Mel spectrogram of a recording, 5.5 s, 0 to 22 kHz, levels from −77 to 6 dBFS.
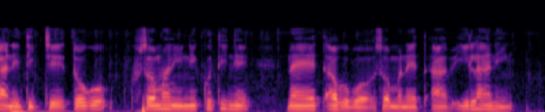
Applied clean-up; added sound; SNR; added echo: none; none; none; none.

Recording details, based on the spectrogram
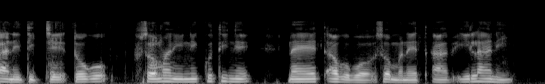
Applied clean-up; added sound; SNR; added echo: neural mask model DeepFilterNet 3.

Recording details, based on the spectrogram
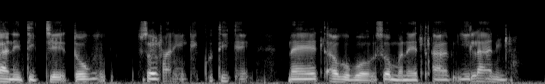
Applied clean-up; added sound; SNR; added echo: neural diffusion model UNIVERSE++.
